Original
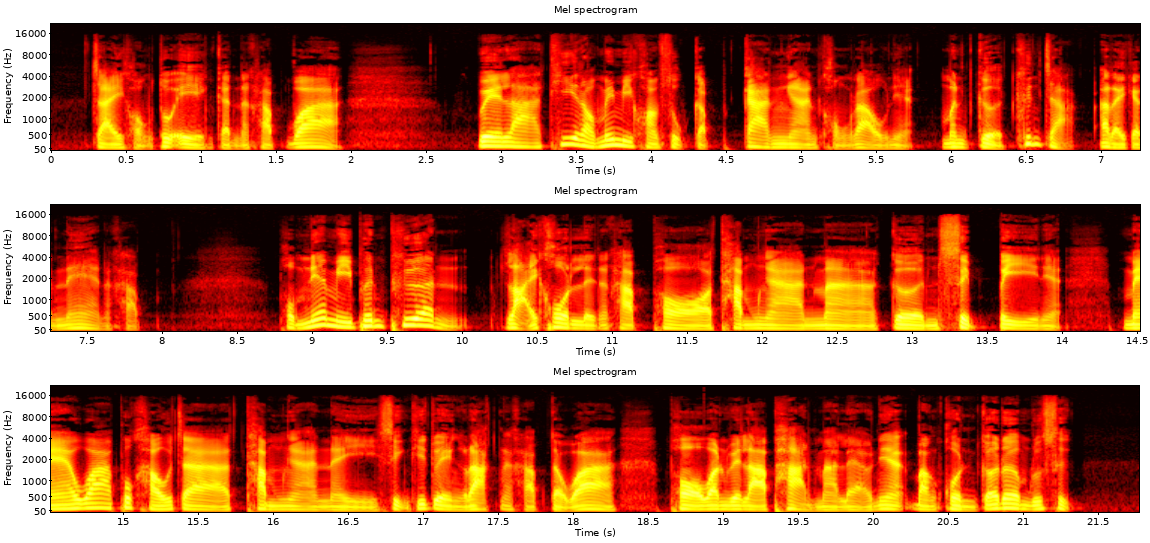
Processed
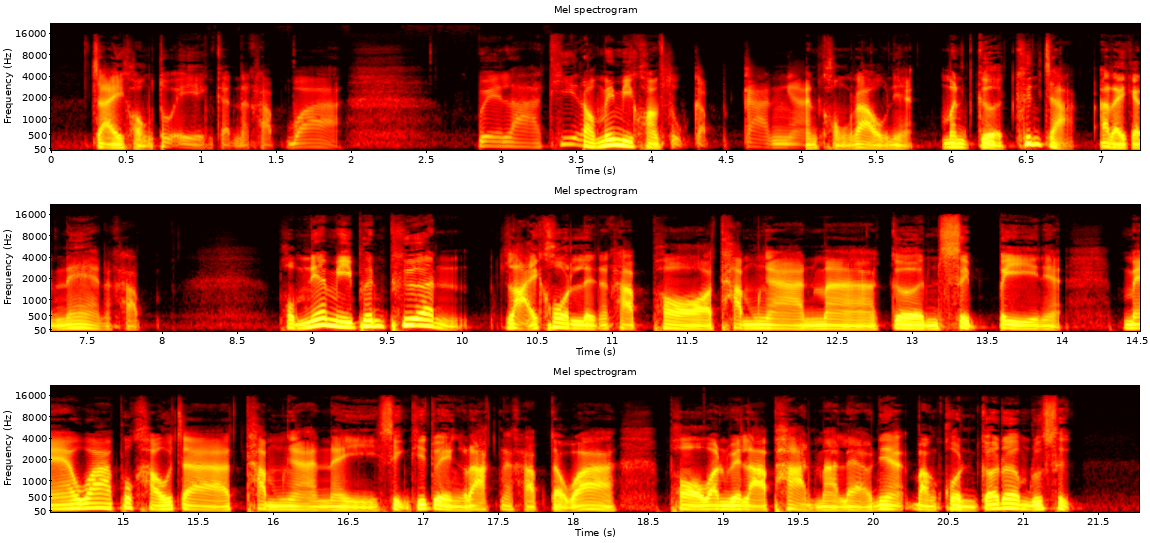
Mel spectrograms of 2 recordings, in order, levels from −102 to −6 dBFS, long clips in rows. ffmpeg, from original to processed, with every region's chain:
ffmpeg -i in.wav -filter_complex "[0:a]asettb=1/sr,asplit=3[link_01][link_02][link_03];[link_01]atrim=end=0.744[link_04];[link_02]atrim=start=0.74:end=3.55,asetpts=PTS-STARTPTS,afade=type=in:duration=0.004:curve=qsin,afade=type=out:start_time=2.806:duration=0.004:curve=qsin,aemphasis=mode=production:type=bsi,acompressor=threshold=-36dB:ratio=4:attack=3.2:release=140:knee=1:detection=peak,lowpass=frequency=2600:poles=1[link_05];[link_03]atrim=start=3.546[link_06];[link_04][link_05]acrossfade=duration=0.004:curve1=hsin:curve2=qsin[link_07];[link_07][link_06]acrossfade=duration=0.004:curve1=qsin:curve2=hsin,asettb=1/sr,asplit=3[link_08][link_09][link_10];[link_08]atrim=end=4.074[link_11];[link_09]atrim=start=4.07:end=5.03,asetpts=PTS-STARTPTS,afade=type=in:duration=0.004:curve=qsin,afade=type=out:start_time=0.956:duration=0.004:curve=qsin,highpass=220,lowpass=3700,acompressor=threshold=-32dB:ratio=16:attack=3.2:release=140:knee=1:detection=peak[link_12];[link_10]atrim=start=5.026[link_13];[link_11][link_12]acrossfade=duration=0.004:curve1=hsin:curve2=qsin[link_14];[link_14][link_13]acrossfade=duration=0.004:curve1=qsin:curve2=hsin,equalizer=frequency=210:width=0.64:gain=5,alimiter=limit=-9.5dB:level=0:latency=1:release=32,volume=-2.5dB" out.wav

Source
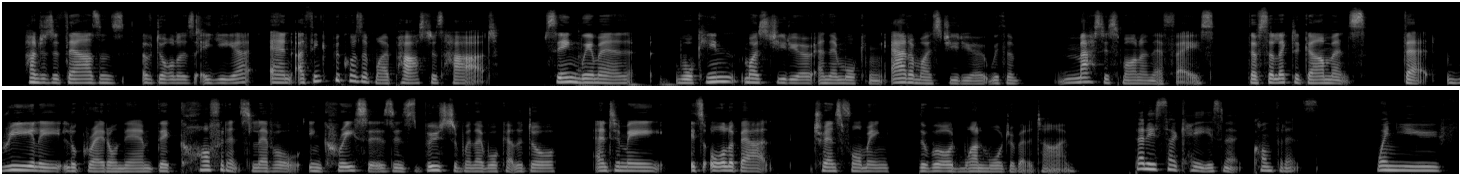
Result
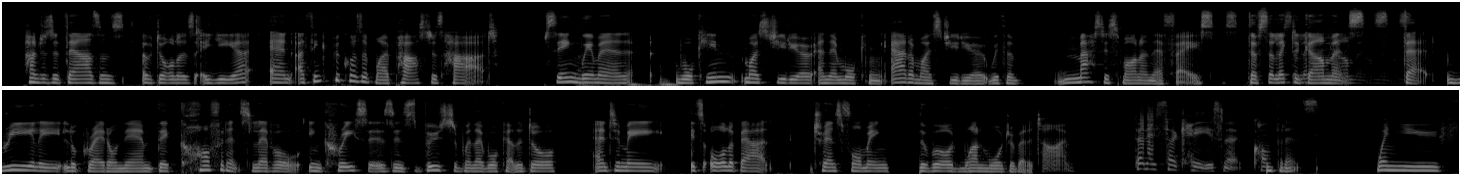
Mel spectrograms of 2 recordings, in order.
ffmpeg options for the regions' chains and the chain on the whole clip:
ffmpeg -i in.wav -filter_complex "[0:a]asettb=1/sr,asplit=3[link_01][link_02][link_03];[link_01]atrim=end=11.964[link_04];[link_02]atrim=start=11.96:end=14.2,asetpts=PTS-STARTPTS,afade=type=in:duration=0.004:curve=qsin,afade=type=out:start_time=2.236:duration=0.004:curve=qsin,aemphasis=mode=production:type=cd,aecho=1:1:243|486|729:0.2|0.0559|0.0156,atrim=end_sample=98784[link_05];[link_03]atrim=start=14.196[link_06];[link_04][link_05]acrossfade=duration=0.004:curve1=hsin:curve2=qsin[link_07];[link_07][link_06]acrossfade=duration=0.004:curve1=qsin:curve2=hsin,asettb=1/sr,asplit=3[link_08][link_09][link_10];[link_08]atrim=end=24.884[link_11];[link_09]atrim=start=24.88:end=27.23,asetpts=PTS-STARTPTS,afade=type=in:duration=0.004:curve=qsin,afade=type=out:start_time=2.346:duration=0.004:curve=qsin,aeval=exprs='(mod(9.44*val(0)+1,2)-1)/9.44':channel_layout=same,acompressor=threshold=-35dB:ratio=6:attack=3.2:release=140:knee=1:detection=peak,highpass=560,lowpass=7400[link_12];[link_10]atrim=start=27.226[link_13];[link_11][link_12]acrossfade=duration=0.004:curve1=hsin:curve2=qsin[link_14];[link_14][link_13]acrossfade=duration=0.004:curve1=qsin:curve2=hsin,lowshelf=frequency=61:gain=11.5,acompressor=threshold=-44dB:ratio=2.5,volume=3.5dB" out.wav

